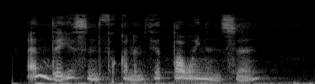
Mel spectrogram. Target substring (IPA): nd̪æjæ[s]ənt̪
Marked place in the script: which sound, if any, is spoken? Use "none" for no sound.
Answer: s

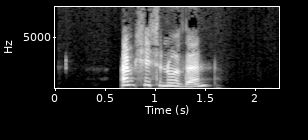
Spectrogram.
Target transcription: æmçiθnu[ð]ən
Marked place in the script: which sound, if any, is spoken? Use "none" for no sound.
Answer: ð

